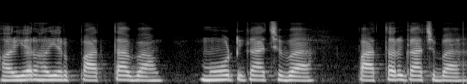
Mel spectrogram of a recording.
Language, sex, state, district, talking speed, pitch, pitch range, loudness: Bhojpuri, female, Bihar, Muzaffarpur, 115 wpm, 200 Hz, 190-210 Hz, -15 LUFS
